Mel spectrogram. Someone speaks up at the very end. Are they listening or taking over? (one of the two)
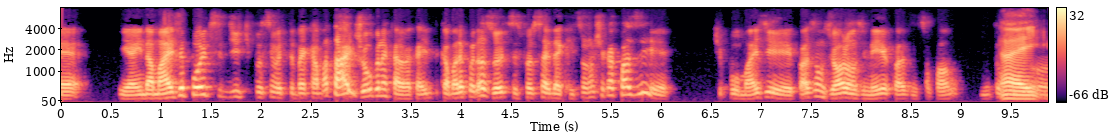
taking over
